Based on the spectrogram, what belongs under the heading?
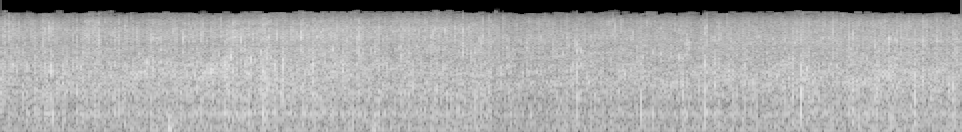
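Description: Red squirrel meat frying in hot oil in a nonstick pan: a steady sizzling hiss with small crackles.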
